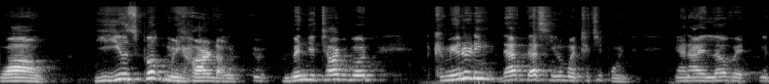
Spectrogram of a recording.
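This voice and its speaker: At a moderate pace, a man with a high pitch speaks with a non-native accent. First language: not English. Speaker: talk show host. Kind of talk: interview. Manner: halting, many repetitions.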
